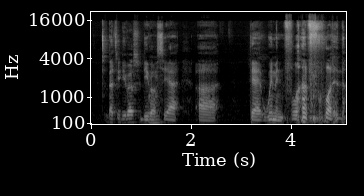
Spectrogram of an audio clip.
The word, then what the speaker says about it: DeVos: I did find a couple that say, especially when, how do you pronounce her name? Devos? Betsy DeVos?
